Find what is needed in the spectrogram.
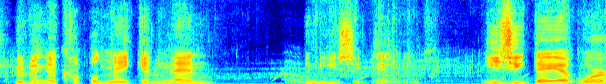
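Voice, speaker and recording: Music plays behind a man speaking at a medium pitch and a moderate pace, with ordinary pitch variation. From US East Coast. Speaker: video game streamer. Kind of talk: gameplay commentary. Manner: halting, many repetitions.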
